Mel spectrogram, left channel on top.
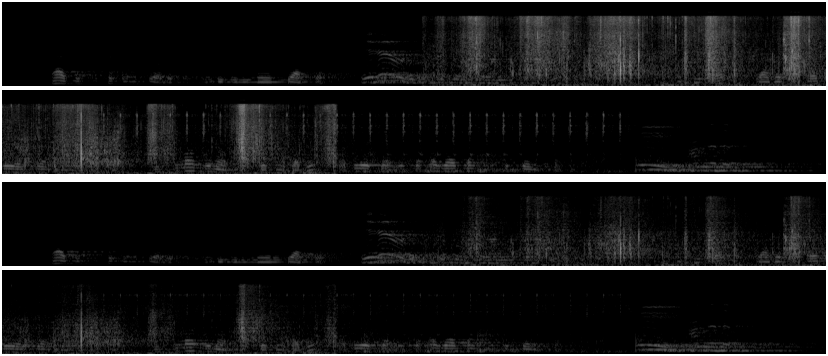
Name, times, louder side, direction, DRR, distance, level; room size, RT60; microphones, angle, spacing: voice 1, 0.5-3.3 6.7-9.2 9.7-14.0, left 2 dB, 35° left, 8 dB, 0.8 m, -58 dB
voice 2, 3.6-5.6 14.6-15.5, equal, 5° right, 3 dB, 3.6 m, -55 dB
sound 1, 4.2-11.6, left 12 dB, 85° left, 0.8 m, -40 dB
sound 2, 5.5-14.8, equal, 60° right, 7.2 m, -67 dB
sound 3, 9.2-14.6, left 10 dB, 70° left, 1.8 m, -56 dB
24.5 x 21.5 x 9.9 m, 2.7 s
head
